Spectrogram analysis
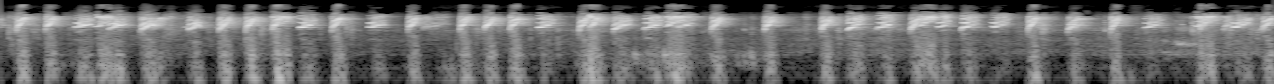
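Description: An ultramarine grosbeak sings a fast, unbroken run of bright chirps and warbled notes, several each second, high-pitched and sustained throughout.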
